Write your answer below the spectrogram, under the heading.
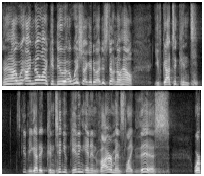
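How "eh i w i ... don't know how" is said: high, quick whiny wishing; hammed-up moan of can't-do longing; mock whining. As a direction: imitate a helpless whiner. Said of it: "instead of just looking out the window and being like".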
